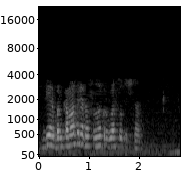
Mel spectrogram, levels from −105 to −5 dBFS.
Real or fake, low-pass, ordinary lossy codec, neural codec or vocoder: real; 3.6 kHz; MP3, 16 kbps; none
